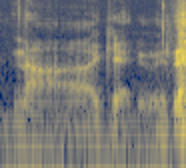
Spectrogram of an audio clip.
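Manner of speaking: imitating a bashful guy dropping his voice; mock embarrassed. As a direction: back out sheepishly, half under a laugh. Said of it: "He got all embarrassed and shit".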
